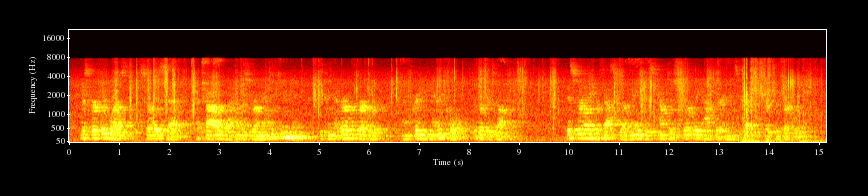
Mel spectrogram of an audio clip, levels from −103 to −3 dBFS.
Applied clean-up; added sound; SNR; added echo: none; Bird; 10 dB; reverberation time 1.2 s.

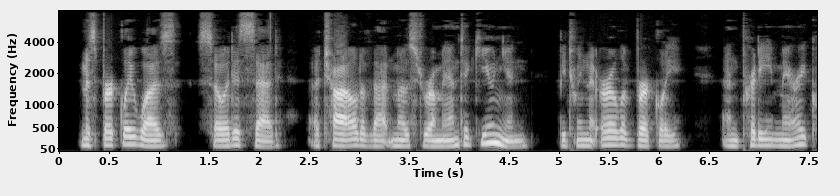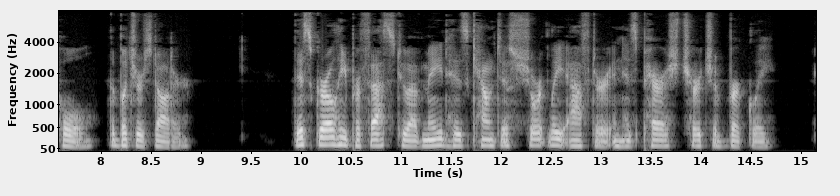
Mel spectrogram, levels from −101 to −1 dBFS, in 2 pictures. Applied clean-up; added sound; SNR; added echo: none; none; none; none.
